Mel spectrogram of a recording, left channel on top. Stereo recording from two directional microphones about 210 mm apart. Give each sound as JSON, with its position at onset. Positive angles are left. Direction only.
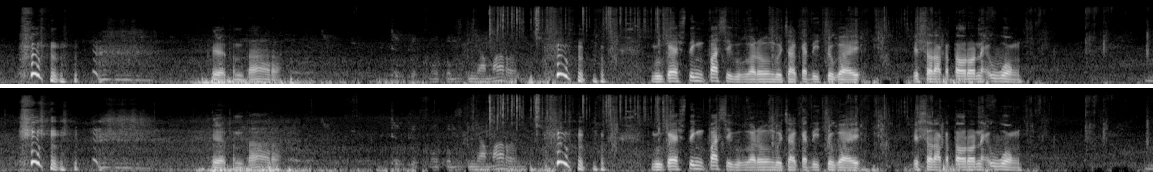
{"t": 0.3, "sound": "a sound", "side_deg": 10}
{"t": 2.3, "sound": "speech", "side_deg": 25}
{"t": 4.7, "sound": "speech", "side_deg": 5}
{"t": 5.6, "sound": "speech", "side_deg": 20}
